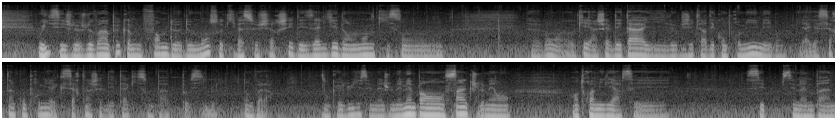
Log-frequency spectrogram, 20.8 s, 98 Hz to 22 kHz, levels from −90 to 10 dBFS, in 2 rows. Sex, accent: male, French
